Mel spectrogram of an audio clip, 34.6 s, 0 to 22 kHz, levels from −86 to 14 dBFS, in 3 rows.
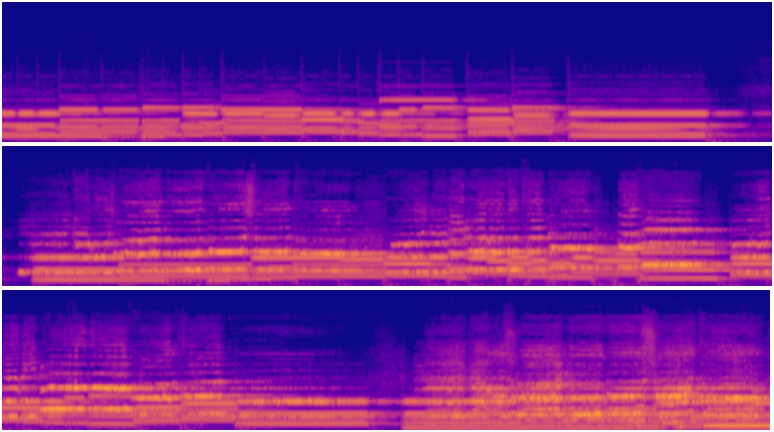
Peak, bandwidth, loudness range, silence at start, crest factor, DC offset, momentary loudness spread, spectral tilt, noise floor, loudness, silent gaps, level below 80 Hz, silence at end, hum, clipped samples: -2 dBFS; 10.5 kHz; 12 LU; 0 s; 18 dB; under 0.1%; 15 LU; -6.5 dB/octave; -52 dBFS; -19 LUFS; none; -60 dBFS; 0 s; none; under 0.1%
